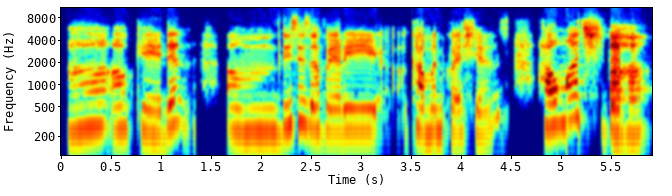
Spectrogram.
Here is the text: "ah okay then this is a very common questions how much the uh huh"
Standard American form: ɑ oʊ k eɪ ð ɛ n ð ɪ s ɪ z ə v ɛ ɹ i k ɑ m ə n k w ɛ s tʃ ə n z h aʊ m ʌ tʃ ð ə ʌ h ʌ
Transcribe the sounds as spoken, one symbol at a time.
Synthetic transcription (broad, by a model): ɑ oʊ k eɪ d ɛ n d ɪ s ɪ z ə v ɛ ɹ i k ɑ m ə n k w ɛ s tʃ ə n h aʊ m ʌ tʃ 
